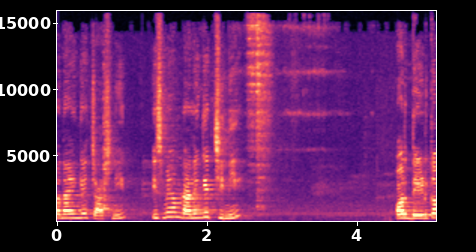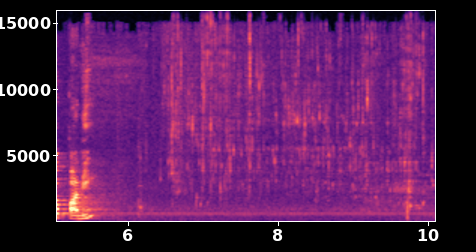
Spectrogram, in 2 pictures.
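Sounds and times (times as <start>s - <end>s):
water trickling into pot: 6.2s - 10.0s.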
